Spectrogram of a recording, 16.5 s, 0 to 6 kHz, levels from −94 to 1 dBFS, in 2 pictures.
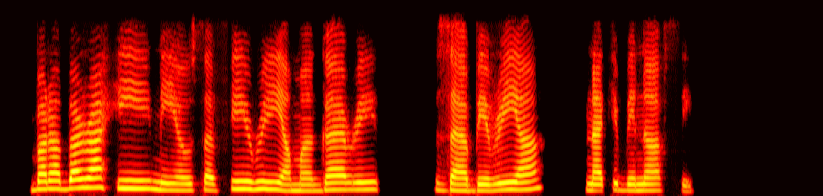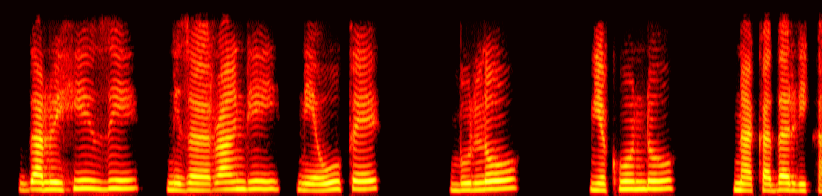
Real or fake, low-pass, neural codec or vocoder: fake; 5.4 kHz; codec, 16 kHz, 0.5 kbps, X-Codec, HuBERT features, trained on LibriSpeech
